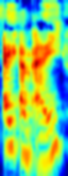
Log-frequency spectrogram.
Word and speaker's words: Ama: word is pronounced it's ama so i'm probably going to say armor and amer sort of interchangeably so who are the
